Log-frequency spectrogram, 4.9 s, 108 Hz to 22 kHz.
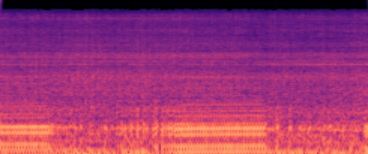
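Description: Harley-Davidson Sportster 1200 V-twin engine running under way, heard from the rider's seat with wind rushing past. The steady engine note breaks up and shifts in pitch briefly, about a second in and again after about three and a half seconds.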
